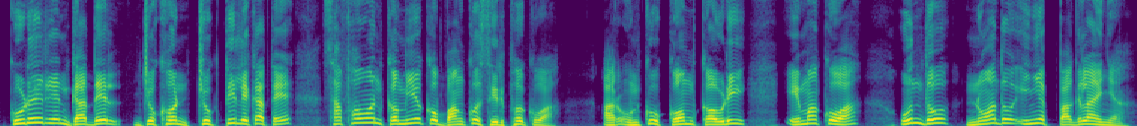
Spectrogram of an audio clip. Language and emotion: Santali, angry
